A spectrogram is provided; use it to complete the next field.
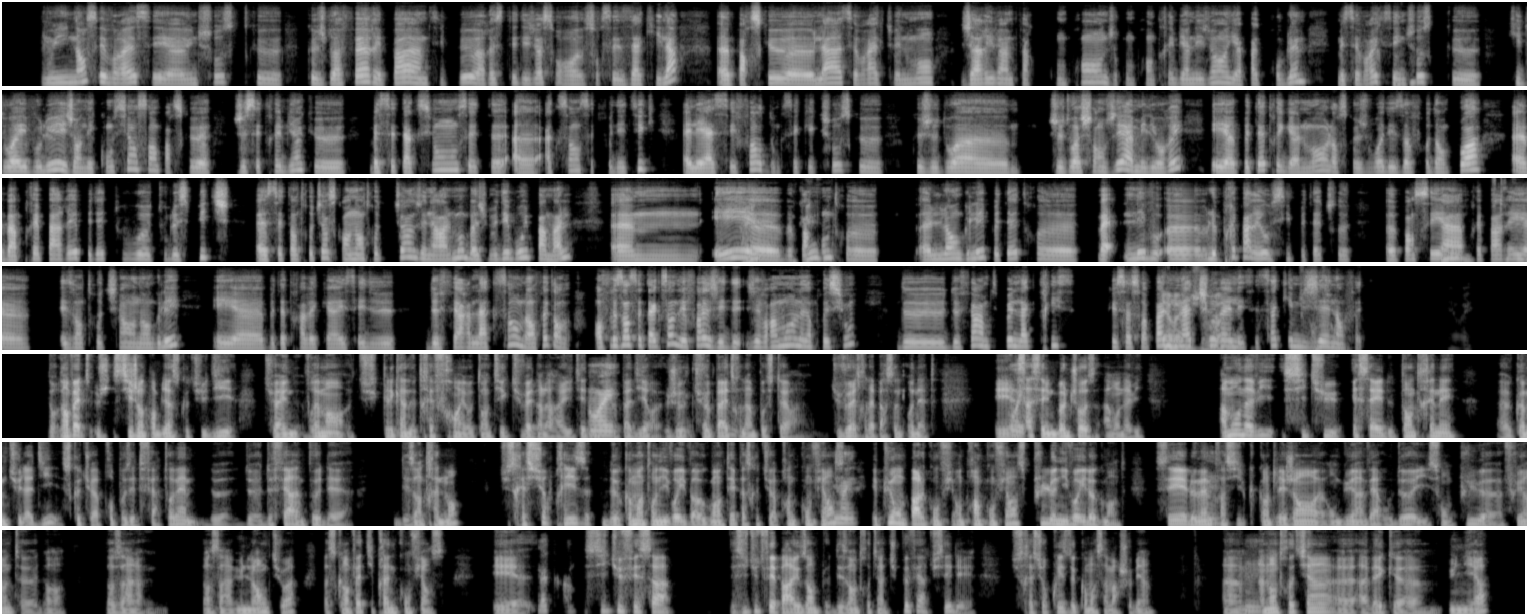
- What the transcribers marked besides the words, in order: other background noise; drawn out: "hem"; stressed: "l'accent"; stressed: "naturel"; tapping; stressed: "surprise"; in English: "fluent"
- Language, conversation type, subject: French, advice, Comment puis-je surmonter ma peur du rejet et me décider à postuler à un emploi ?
